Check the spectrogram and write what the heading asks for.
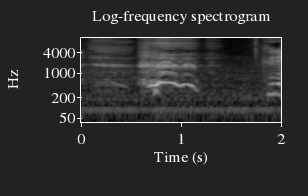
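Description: A woman crying: a gasping intake of breath, then a short wavering sob.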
